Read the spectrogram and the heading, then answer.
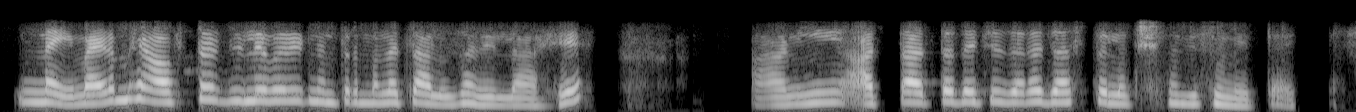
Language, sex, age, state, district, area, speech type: Marathi, female, 18-30, Maharashtra, Osmanabad, rural, conversation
